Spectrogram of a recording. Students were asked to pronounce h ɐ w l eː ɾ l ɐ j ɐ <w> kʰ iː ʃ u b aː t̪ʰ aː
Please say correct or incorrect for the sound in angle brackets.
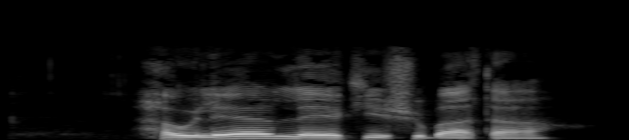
incorrect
